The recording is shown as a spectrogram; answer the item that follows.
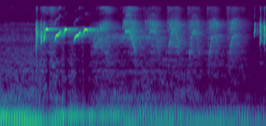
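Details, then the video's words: Black-throated sunbird song in the 'tembakan rapat' style: a few high, piercing whistled notes followed by softer rapid chatter, over a steady low hum. "Burung Kolibri Wulung Gacor Tembakan Rapat"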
